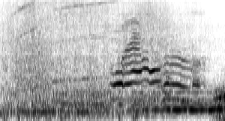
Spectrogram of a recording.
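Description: Kittens in a moving cat-basket vehicle meow in a cluster of high, wavering cries during the second half, over a steady low rumble like an idling vehicle.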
